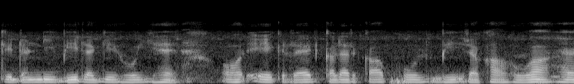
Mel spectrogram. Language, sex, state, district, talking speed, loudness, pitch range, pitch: Hindi, male, Bihar, Muzaffarpur, 165 wpm, -20 LUFS, 105-115 Hz, 110 Hz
